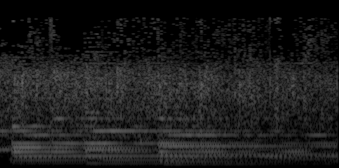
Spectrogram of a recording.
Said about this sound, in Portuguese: Queria que a gente recebesse esse homem de Deus com a salva de palmas para a glória de Jesus.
